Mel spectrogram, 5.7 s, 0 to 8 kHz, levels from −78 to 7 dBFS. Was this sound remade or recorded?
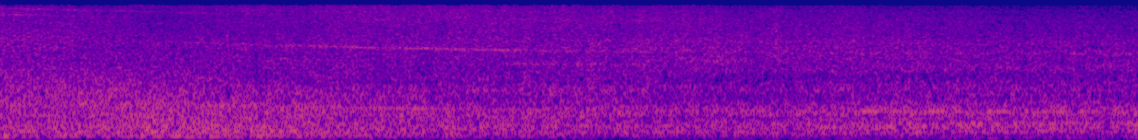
recorded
